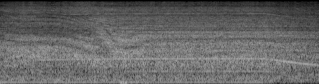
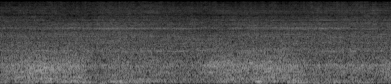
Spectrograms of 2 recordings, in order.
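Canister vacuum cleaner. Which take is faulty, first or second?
first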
